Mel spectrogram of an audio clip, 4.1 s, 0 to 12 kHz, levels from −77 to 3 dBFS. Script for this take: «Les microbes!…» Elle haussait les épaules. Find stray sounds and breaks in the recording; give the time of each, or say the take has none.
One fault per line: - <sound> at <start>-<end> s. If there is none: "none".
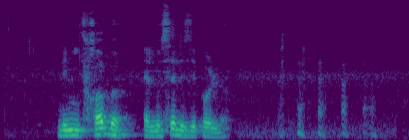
- laugh at 2.8-3.8 s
